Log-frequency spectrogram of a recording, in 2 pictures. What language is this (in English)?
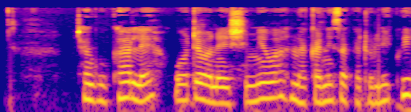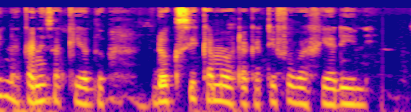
Swahili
